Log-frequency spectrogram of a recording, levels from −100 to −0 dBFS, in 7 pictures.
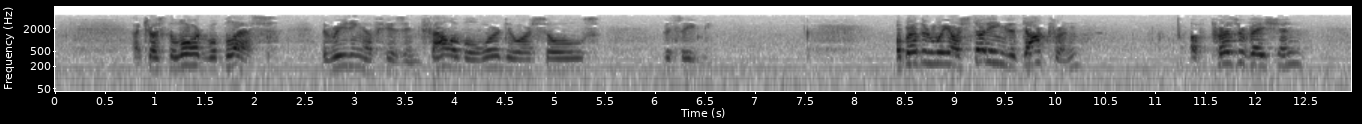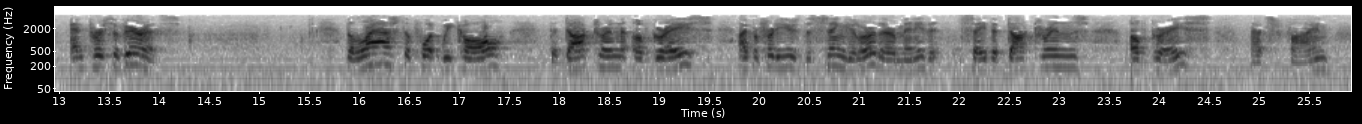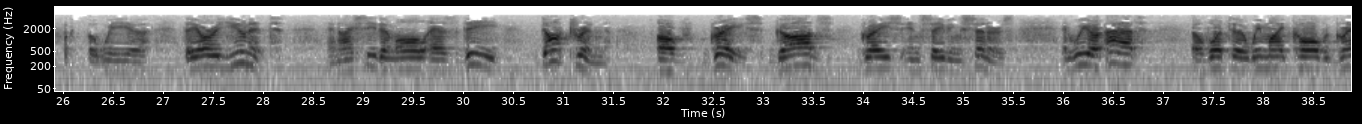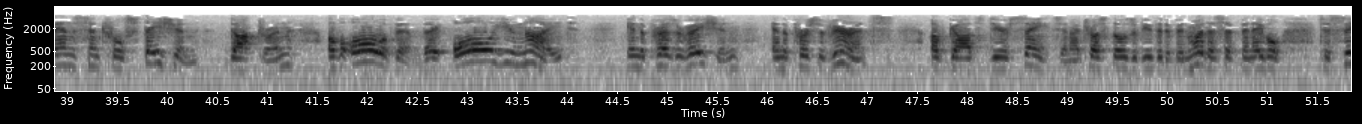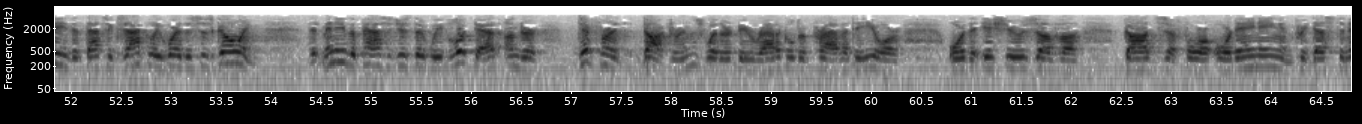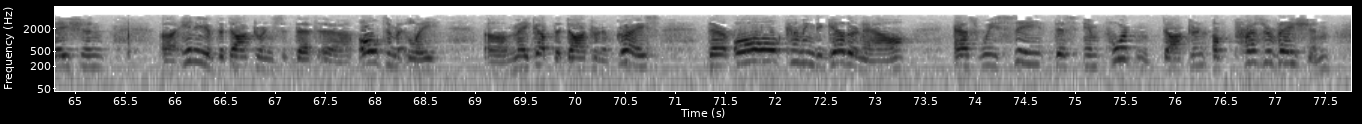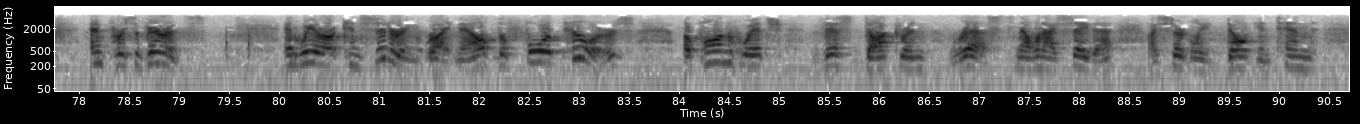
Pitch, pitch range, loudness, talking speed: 190 Hz, 170-240 Hz, -17 LUFS, 140 wpm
